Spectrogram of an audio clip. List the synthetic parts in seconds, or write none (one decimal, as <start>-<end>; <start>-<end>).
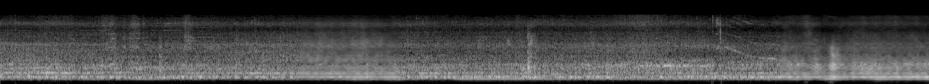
3.0-4.0; 7.8-9.3

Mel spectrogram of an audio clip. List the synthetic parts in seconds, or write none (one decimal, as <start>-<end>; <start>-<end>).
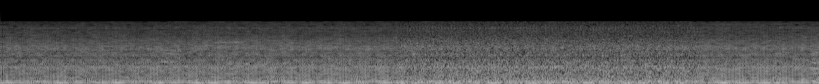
0.0-4.0; 7.0-8.2

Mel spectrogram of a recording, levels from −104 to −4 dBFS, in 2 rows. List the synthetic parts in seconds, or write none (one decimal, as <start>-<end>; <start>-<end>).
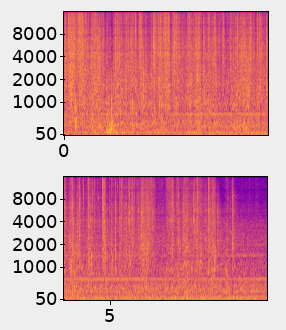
none

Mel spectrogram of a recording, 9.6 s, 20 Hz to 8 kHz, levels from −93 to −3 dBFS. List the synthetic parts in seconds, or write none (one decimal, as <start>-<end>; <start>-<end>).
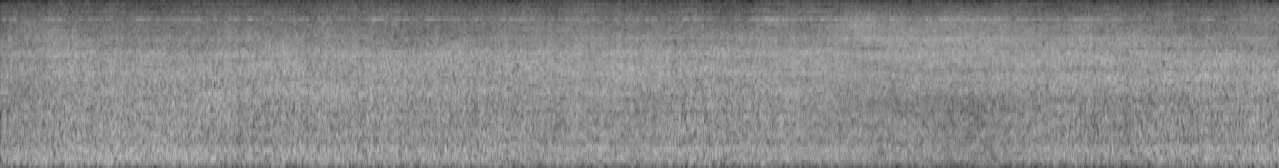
4.0-5.0; 5.8-8.0

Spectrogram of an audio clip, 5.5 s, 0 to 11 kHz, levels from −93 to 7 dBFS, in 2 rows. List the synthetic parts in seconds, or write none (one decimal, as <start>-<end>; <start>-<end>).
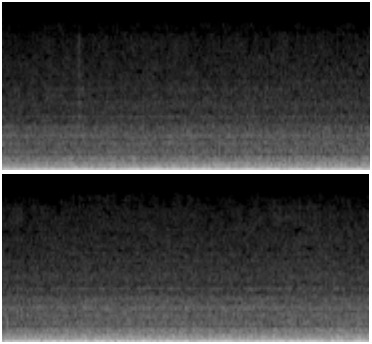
0.0-3.0; 4.2-5.5

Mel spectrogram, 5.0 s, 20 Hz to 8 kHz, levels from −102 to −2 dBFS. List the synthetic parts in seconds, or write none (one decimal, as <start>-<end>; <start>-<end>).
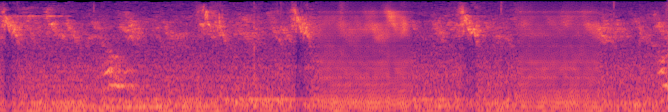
2.4-3.1; 3.9-4.5

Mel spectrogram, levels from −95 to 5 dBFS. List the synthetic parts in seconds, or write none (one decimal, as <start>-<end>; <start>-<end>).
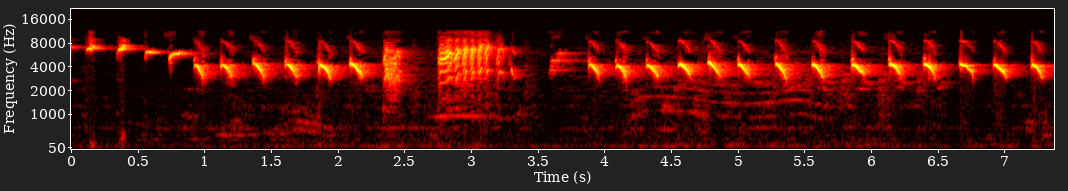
none

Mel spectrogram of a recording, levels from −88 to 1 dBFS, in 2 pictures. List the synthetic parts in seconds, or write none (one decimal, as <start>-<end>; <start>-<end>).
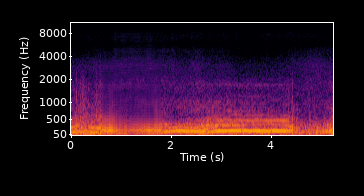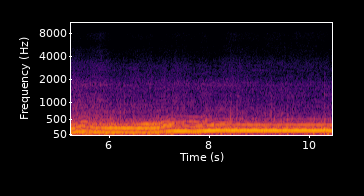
0.6-1.8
